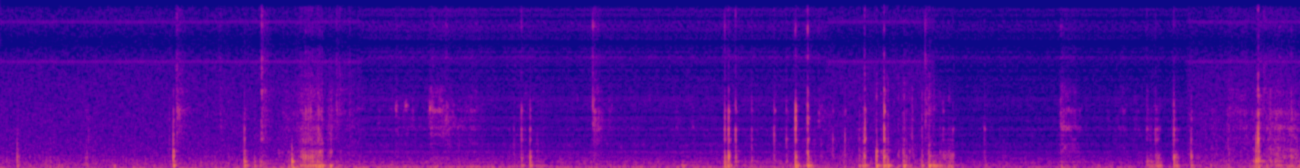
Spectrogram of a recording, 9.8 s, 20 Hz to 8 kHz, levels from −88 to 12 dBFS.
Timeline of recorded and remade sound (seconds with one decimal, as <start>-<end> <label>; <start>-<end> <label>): 0.0-2.7 recorded; 2.7-6.2 remade; 6.2-7.0 recorded; 7.0-8.9 remade; 8.9-9.8 recorded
